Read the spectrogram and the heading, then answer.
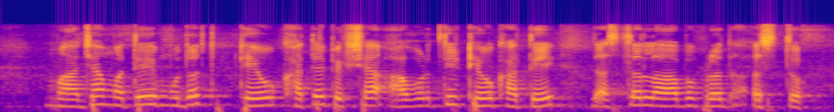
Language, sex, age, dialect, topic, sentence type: Marathi, male, 18-24, Standard Marathi, banking, statement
